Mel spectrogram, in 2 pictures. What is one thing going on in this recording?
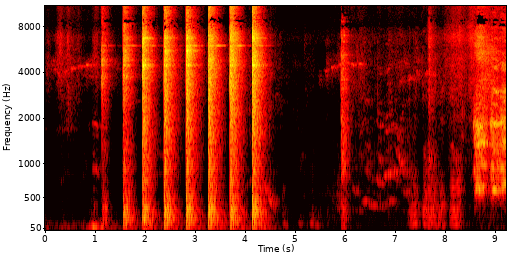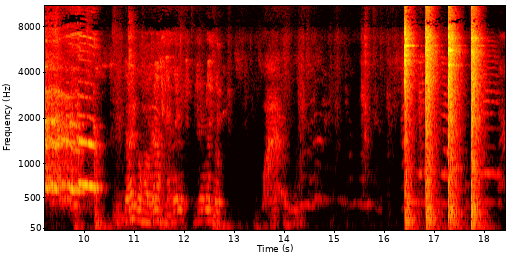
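A hammer knocks sharply on wood in quick repeated blows.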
